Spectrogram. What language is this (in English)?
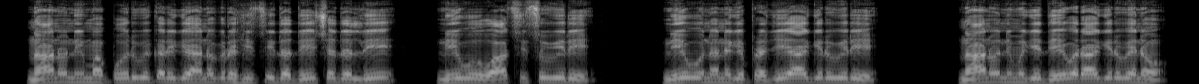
Kannada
